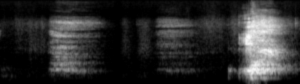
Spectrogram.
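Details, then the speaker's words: Adult man sneezing non-stop all day from allergies: two drawn-in breaths, then one forceful explosive sneeze; allergic sneezing. "I've been sneezing all day and I thought hey I would take a video of it because it's like non-stop"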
